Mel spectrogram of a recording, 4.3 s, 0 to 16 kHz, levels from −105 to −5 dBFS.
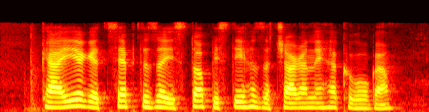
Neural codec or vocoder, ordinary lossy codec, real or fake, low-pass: none; none; real; 7.2 kHz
